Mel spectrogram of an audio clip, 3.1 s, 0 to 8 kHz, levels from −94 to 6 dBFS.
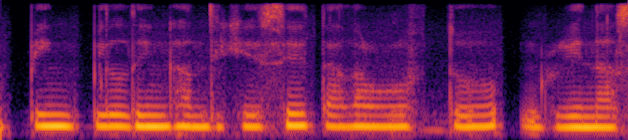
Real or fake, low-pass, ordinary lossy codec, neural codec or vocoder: real; 7.2 kHz; none; none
